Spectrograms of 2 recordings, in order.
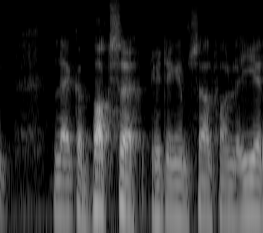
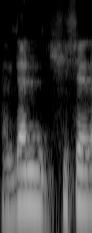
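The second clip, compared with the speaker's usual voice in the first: ordinary talk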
